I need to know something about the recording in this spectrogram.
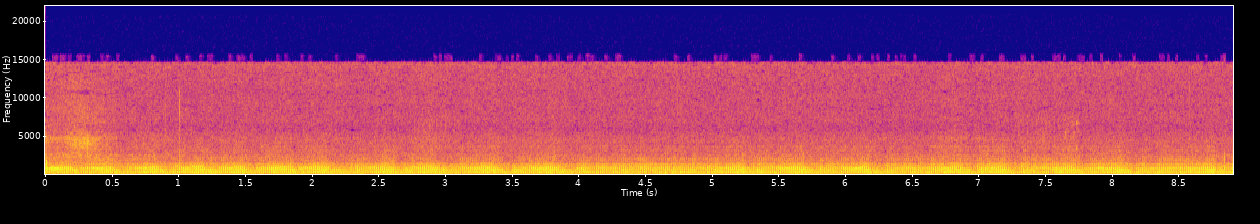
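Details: XSPC X20 750 pump/radiator combo: steady high-pitched buzzing hum with rough uneven throb, about three pulses a second; defective unit, replaced under warranty claim.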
